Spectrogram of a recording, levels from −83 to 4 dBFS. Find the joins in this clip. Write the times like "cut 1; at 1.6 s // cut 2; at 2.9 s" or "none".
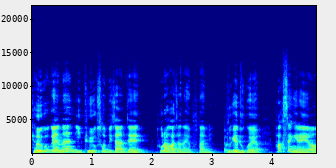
cut 1; at 3.2 s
